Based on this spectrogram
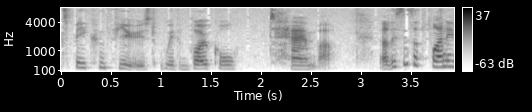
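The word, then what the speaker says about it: timbre: vocal tone isn't to be confused with vocal tamber now this is a funny little word and it it's spelled Tim but it's actually pronounced tamber and this refers to the overall sound of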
